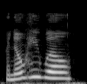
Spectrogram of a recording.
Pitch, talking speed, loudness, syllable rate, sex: 290 Hz, 275 wpm, -16 LUFS, 6.6 syllables/s, female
